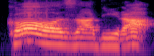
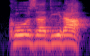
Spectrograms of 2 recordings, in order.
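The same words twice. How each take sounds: First: Both cosa and dirà carry an accent. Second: Cosa is unaccented, with a closed o. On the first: "So I accented both" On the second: "take the accent off of cosa, and now it becomes a closed o"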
